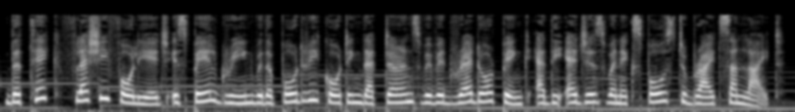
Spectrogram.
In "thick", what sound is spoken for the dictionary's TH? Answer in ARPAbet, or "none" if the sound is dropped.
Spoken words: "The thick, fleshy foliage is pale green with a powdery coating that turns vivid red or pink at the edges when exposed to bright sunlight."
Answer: T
